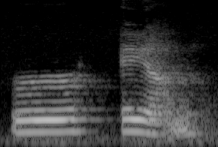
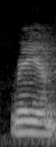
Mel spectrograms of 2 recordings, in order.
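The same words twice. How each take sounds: First: The r is split off from the rest. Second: The sounds run together in one smooth word. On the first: "segment it like this" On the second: "blend the sounds back together to say ram"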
